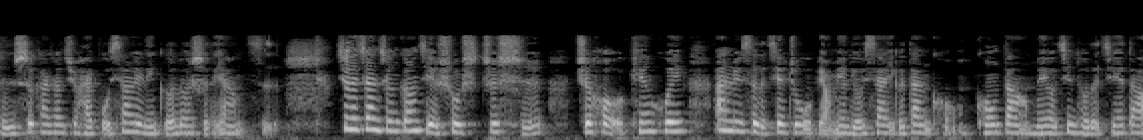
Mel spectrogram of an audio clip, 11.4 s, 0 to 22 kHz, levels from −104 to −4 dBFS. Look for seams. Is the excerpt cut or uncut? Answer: uncut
